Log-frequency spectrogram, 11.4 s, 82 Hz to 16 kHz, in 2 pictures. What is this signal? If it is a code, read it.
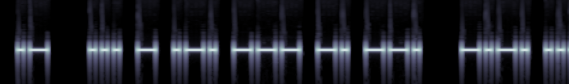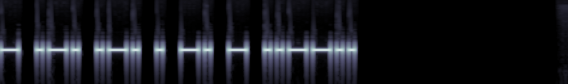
Morse code, heard as a keyed tone, about 21 wpm, 700 Hz. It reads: A STRONG CURRENT?
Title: Sentences from Top 1000 Words - Review Part 4 - 20wpm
